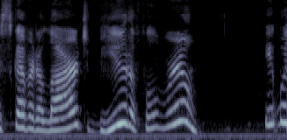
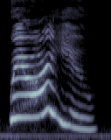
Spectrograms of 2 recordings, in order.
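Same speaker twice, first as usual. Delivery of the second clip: high, loud searching call; 10 semitones higher, 7 dB louder than usual. Acted. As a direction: shout to find him. Calling for missing friend.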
